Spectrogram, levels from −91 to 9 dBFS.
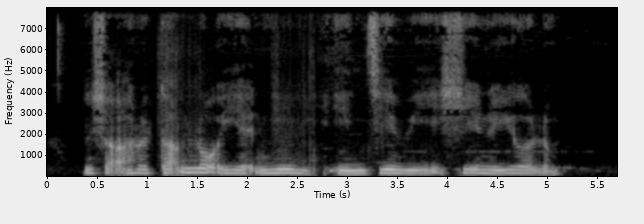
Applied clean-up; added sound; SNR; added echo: neural separator model SepFormer DNS4.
